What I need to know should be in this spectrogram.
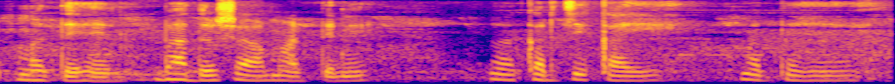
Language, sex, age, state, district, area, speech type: Kannada, female, 45-60, Karnataka, Mandya, rural, spontaneous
